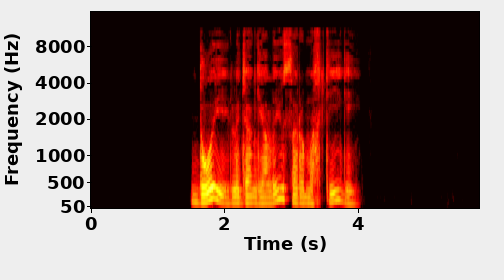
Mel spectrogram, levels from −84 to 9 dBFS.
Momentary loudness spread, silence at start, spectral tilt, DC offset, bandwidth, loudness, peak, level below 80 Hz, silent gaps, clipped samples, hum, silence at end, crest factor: 15 LU; 1.5 s; -6.5 dB/octave; under 0.1%; 11.5 kHz; -20 LUFS; -2 dBFS; -68 dBFS; none; under 0.1%; none; 1.85 s; 22 dB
